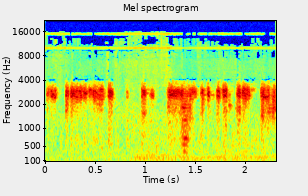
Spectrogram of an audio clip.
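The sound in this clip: A telephone line connects to a caller with an intermittent, high, narrow electronic tone that stutters on and off in short bursts. The tone is fairly loud, with a thin, band-limited line quality.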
